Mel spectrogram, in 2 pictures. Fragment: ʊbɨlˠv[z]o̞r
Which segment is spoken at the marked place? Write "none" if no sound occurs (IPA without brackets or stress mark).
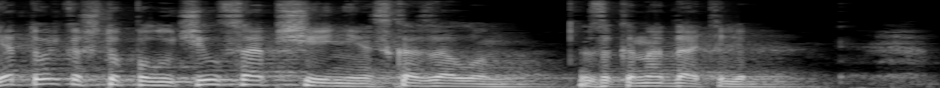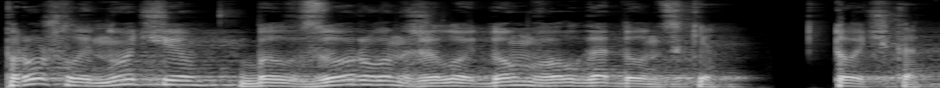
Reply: z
